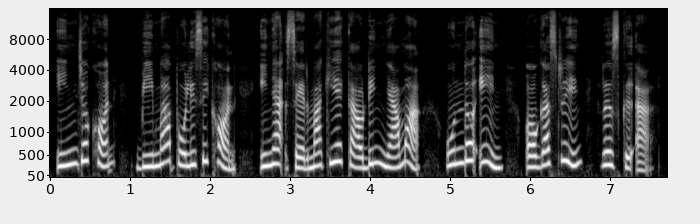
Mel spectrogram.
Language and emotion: Santali, happy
